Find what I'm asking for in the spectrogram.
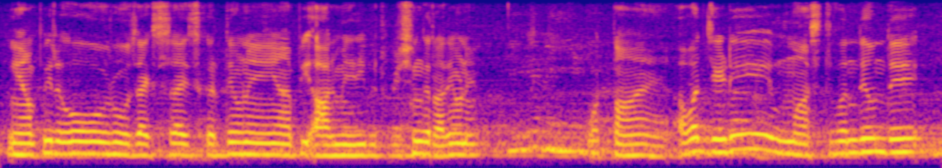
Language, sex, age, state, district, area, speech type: Dogri, male, 18-30, Jammu and Kashmir, Udhampur, rural, spontaneous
